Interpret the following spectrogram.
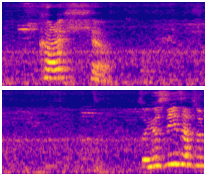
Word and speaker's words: Köche: So this one is pronounced Koch, and when it is in plural, I have to pronounce it from the mouth. Köche.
